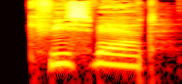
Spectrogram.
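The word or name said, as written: quizvært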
